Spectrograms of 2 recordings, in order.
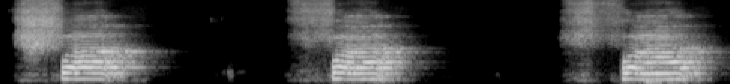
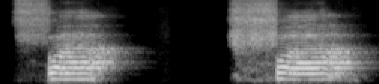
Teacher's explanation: सामने के दांतों का किनारा होठों, नीचे के होठों के तरी पर लग करके फूंक के साथ अदा होता है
